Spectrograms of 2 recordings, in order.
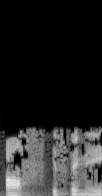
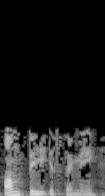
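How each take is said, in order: First: "aphistemi" said as ah-FEES-tay-mee with a firm, stressed AF- opening; correct Greek. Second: "antihistemi" said as in antihistamine, the anti- form set up as the wrong one; "antihistemi" with ANTI- up front, the version to reject. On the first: Preacher correcting the congregation on the Greek, firm and clear. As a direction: land "aphistemi" clearly as the right word. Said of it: "This is aphistemi". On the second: Preacher contrasting the wrong word for the congregation, plain pronunciation. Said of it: "This is not antihistemi". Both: Shown as a demonstration.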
